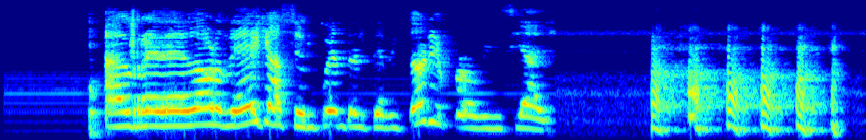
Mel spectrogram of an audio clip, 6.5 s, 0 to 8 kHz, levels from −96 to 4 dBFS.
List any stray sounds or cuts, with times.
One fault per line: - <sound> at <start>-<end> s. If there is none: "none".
- laugh at 4.9-6.4 s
